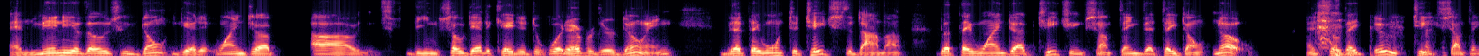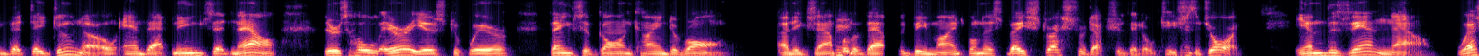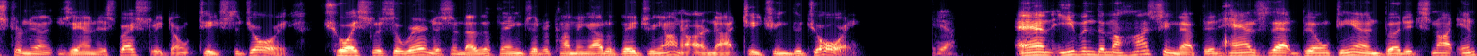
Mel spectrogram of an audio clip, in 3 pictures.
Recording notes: Skype calls on this channel.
